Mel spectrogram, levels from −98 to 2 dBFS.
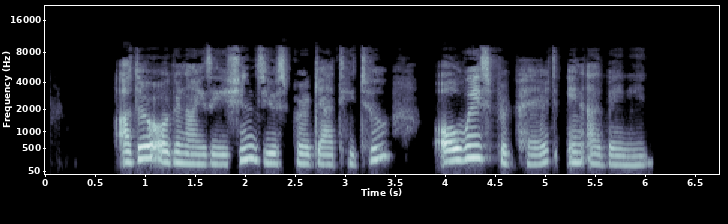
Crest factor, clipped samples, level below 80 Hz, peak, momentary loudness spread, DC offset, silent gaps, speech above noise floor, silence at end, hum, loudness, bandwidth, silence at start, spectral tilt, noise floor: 20 dB; under 0.1%; -72 dBFS; -2 dBFS; 13 LU; under 0.1%; none; over 70 dB; 0.7 s; none; -21 LUFS; 9.6 kHz; 0.75 s; -4 dB/octave; under -90 dBFS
